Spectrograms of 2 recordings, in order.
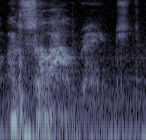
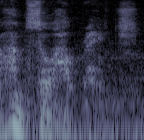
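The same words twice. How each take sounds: First: Slow whispered mock outrage; mock outraged liberal. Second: Slow mocking whisper of outrage; mock outraged liberal. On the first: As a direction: breathe it out like a pearl-clutching liberal. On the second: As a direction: whisper it like a fake-offended liberal. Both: Mocking liberals to his audience in a slow whisper. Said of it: "sick caricature of these pussy liberals".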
